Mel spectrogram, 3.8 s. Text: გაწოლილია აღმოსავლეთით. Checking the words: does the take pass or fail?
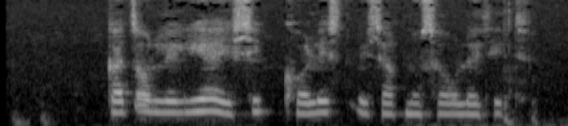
fail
